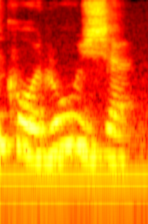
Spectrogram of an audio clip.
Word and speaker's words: coruja: essa palavra de palavra no caso de coruja que a sílaba tônica é Ru é a penúltima sílaba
